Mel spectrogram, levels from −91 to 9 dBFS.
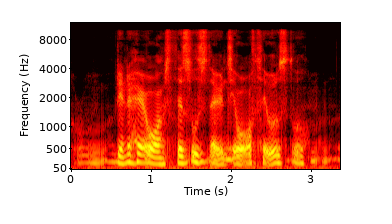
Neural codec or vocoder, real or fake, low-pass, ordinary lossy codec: autoencoder, 22.05 kHz, a latent of 192 numbers a frame, VITS, trained on many speakers; fake; 9.9 kHz; MP3, 64 kbps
